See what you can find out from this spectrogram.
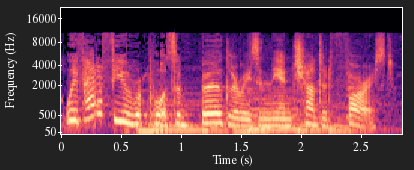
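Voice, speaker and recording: A woman voicing a sharp, sarcastic cartoon detective with a dry delivery. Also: a little high, animated, quick pace, over music, close to an everyday voice.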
